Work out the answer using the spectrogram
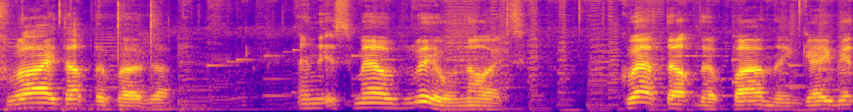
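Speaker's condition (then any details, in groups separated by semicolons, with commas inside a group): ALS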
